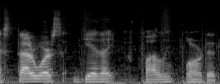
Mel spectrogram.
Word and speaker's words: Star Wars Jedi Fallen Order: Pero entonces, like o no like a Star Wars Jedi Fallen Order.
